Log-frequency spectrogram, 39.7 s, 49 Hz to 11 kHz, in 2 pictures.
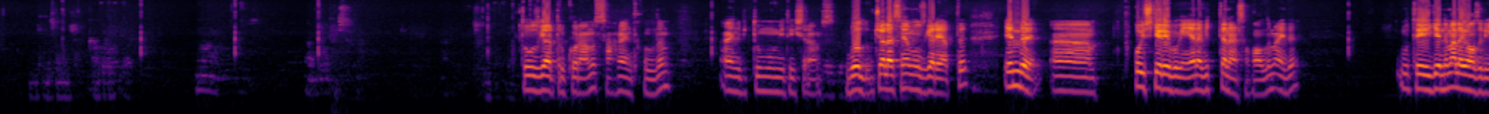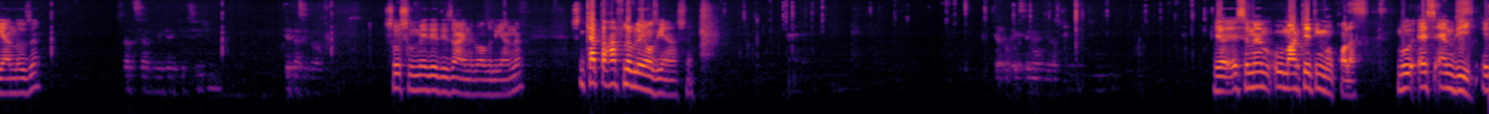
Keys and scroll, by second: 0.8 super+t, 6.7 Return, 8.0 super+s, 28.6-36.6 typing.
